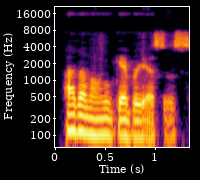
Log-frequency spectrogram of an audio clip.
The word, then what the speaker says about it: Adhanom Ghebreyesus: Adhanom Ghebreyesus, I think that's how you pronounce his name.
